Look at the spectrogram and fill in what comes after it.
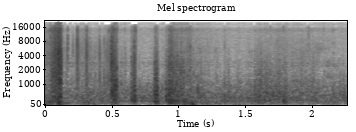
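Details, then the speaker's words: Adult man with diagnosed sleep apnea fitting a ResMed AirSense 11 CPAP with a silicone nasal pillow mask: a few sharp clicks and bumps, then a steady soft hiss of CPAP airflow through the mask. "make sure she's all nice and comfortable do I sound like Darth Vader do I sound like Darth Vader"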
